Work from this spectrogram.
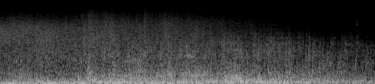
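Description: A catapult firing and its projectile blowing up in Resident Evil 4, a continuous loud rumbling roar of explosion that fills the whole stretch and fades only slightly near the end, dense and close, with no talking over it.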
